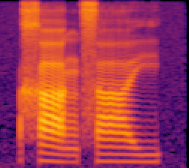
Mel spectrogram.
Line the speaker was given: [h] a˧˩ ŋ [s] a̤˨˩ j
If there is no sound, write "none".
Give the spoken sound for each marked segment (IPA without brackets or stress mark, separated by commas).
x, s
